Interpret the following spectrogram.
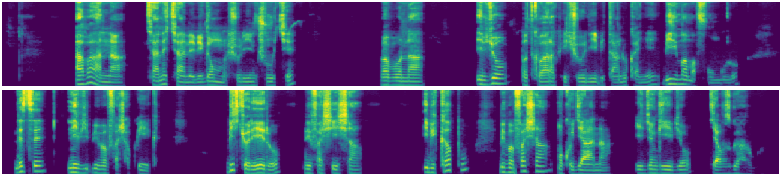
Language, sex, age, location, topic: Kinyarwanda, male, 18-24, Nyagatare, education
